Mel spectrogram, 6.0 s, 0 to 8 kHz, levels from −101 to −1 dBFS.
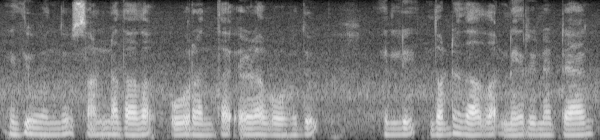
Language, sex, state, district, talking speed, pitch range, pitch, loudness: Kannada, male, Karnataka, Koppal, 100 wpm, 120-130 Hz, 125 Hz, -17 LUFS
